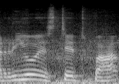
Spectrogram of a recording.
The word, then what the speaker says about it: rheostat: ठीक, ये याद रखिएगा, रियोस्टेट पढ़ा जाता है। RHEOSTAT इसका स्पेलिंग होता है, और इसको क्या बोलते हैं, रियोस्टेट पढ़ते हैं।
